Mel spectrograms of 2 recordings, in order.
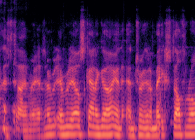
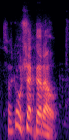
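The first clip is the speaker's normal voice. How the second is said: higher-pitched, startled voice; raised pitch, on the alert; alarmed questioning guard; 6 semitones higher than usual. Acted. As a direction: act out someone suddenly hearing a noise. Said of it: "and somebody says".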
